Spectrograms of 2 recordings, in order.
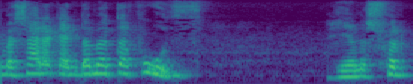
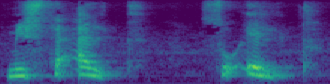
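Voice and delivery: ordinary talk, nothing marked

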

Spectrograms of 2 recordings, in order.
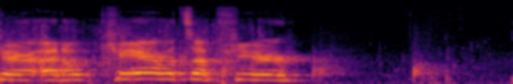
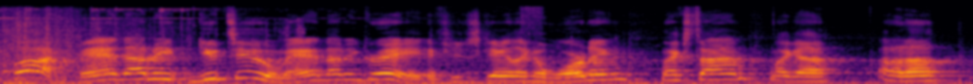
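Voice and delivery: usual speaking voice

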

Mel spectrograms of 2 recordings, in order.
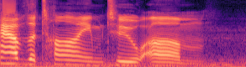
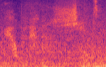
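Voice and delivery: pained mutter; 5 semitones lower, 10 dB quieter than usual. Real, not acted. Taking damage in game.

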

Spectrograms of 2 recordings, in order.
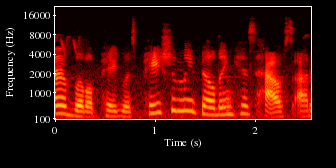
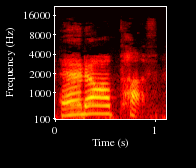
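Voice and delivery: loud, slow growling wolf; 2 semitones higher, 8 dB louder than usual. A narrator's reading. Wolf threatening the pig's house, loud slow growl. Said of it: "growled the wolf".

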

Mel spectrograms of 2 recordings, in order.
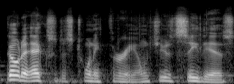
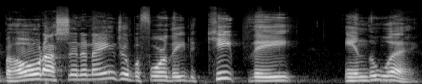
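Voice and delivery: raised, measured reading of the verse; scripture reading; 5 semitones higher, 3 dB louder than usual. Acted. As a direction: read it out like holy writ. Reads scripture aloud.

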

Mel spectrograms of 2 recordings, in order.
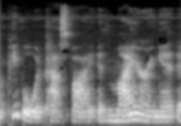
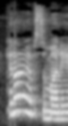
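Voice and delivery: put-on higher eager little girl; child asking; 6 semitones higher, much faster than usual. Fern asking her mother for money, eager child. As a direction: plead like a kid.

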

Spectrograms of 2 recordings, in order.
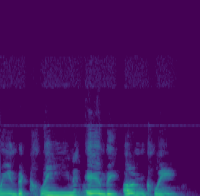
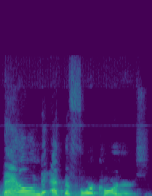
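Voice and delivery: scripture reading. Acted. Preacher reading Acts to the congregation, solemn and measured. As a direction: read the vision solemnly, with weight. Reads scripture passage aloud.

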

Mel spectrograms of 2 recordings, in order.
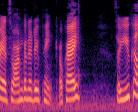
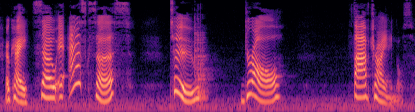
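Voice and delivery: slow teacher voice; slower than usual. Acted. Teacher reading task to children.

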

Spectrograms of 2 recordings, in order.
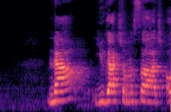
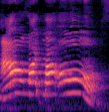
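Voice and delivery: half-laughing, half-crying mock complaint; whiny customer; 8 semitones higher than usual. The shopkeeper mocks a wife who hates her arms, whining through a laugh. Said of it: "For those of you".

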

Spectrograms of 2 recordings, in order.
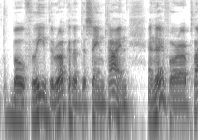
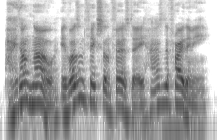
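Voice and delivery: lightly voiced double, pitched up; the Thursday double answering his other self, a touch higher; 7 semitones higher than usual. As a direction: play the Thursday self a little higher and brighter. Thursday me replies.

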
